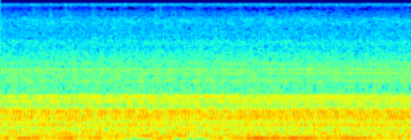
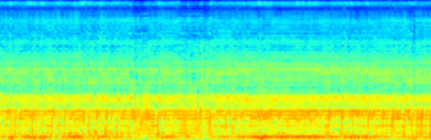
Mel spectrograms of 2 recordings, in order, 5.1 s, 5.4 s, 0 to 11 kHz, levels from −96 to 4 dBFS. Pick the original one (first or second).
first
